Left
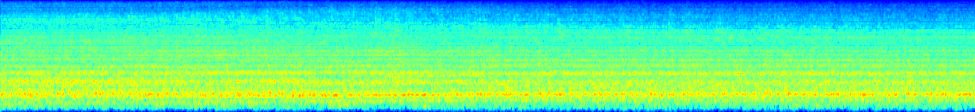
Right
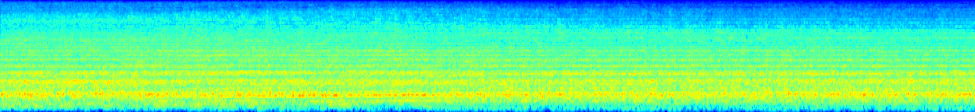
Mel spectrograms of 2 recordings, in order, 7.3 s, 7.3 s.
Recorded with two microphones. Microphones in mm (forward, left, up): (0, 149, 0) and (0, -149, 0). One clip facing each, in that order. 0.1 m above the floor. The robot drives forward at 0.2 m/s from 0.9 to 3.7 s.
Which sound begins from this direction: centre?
Running water, at 0.0 s.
